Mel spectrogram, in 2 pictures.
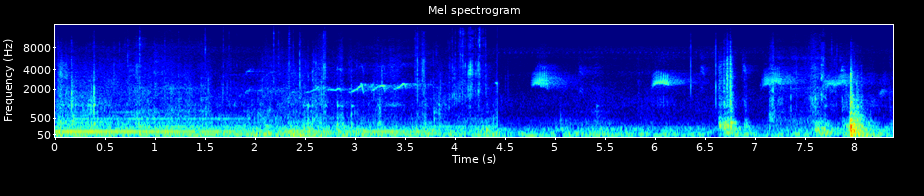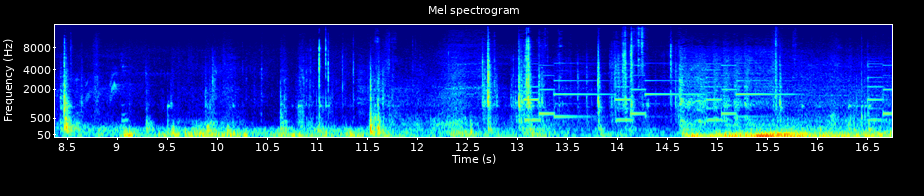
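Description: A garage door opener motor hums and stops about four and a half seconds in. Then come clicks and knocks of a Ford F-150 pickup's door handle and latch, the loudest about eight seconds in, and near the end the truck's chime beeps repeatedly as the engine cranks with a heavy low rumble and settles into a steady idle.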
